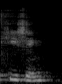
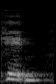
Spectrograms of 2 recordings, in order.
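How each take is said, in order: First: The name is said the way it is spelled. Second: The name is said in the local form. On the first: "it's spelled Keating" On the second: "as we pronounce it in Tipperary"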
